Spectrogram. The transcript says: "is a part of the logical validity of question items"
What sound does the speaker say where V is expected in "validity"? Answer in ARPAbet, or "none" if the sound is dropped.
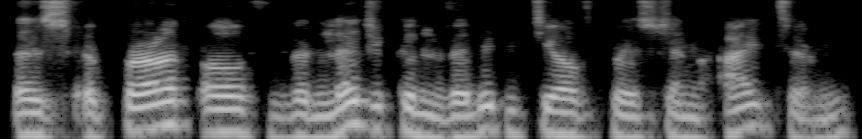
V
